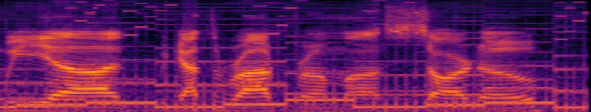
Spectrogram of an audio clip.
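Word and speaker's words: Sarda: got the rod from sardo accent on the dough no mr.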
